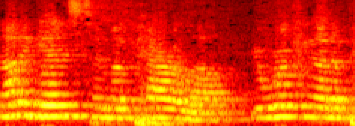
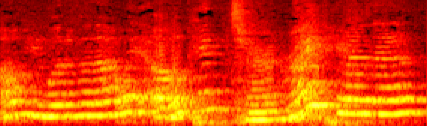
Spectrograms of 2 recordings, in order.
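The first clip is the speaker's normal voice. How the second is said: mock gentle, soothing voice, high, sweet and calm; 6 semitones higher than usual. Retelling how a woman redirects a man, mimicking a sweet, calm voice. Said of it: "Same sweet voice".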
